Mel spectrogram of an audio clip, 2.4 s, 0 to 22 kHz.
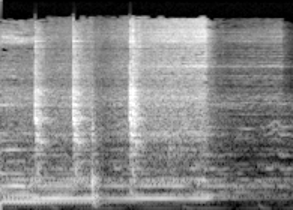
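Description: A song with plucked guitar notes over held bass notes, played through a Tronsmart Element T2 Plus portable Bluetooth speaker at 75% volume; the music dies down near the end.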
